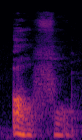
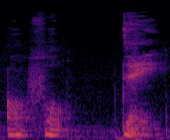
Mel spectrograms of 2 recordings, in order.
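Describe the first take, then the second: First: Said in the usual way. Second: Whispered. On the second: A narrator's reading. Sergio sulking about his day, whispered. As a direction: whisper it, unvoiced and soft. Reading Sergio's gloomy line.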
